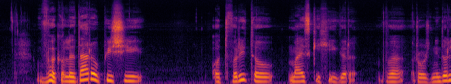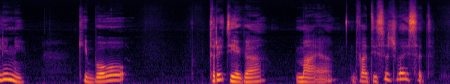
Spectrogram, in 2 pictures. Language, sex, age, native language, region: Slovenian, female, 18-29, Slovenian, Gorenjska region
